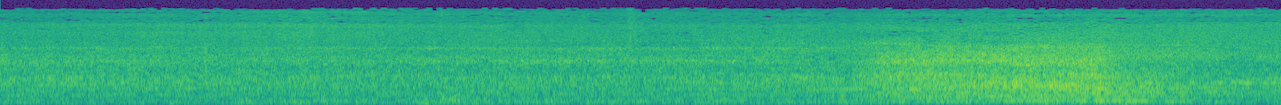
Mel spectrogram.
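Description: Steady vehicle engine and traffic noise, with a louder rushing swell and a low hum that rises and fades over the last two seconds or so.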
